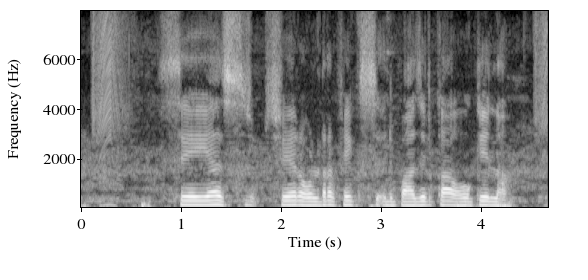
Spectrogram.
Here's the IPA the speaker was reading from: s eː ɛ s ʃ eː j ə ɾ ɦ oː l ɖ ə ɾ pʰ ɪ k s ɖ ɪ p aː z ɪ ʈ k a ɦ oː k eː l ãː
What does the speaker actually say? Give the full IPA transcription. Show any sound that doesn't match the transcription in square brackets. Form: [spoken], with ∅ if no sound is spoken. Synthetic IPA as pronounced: s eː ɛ s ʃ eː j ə ɾ ɦ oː l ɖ ə ɾ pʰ ɪ k s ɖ ɪ p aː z ɪ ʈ k a ɦ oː k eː l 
